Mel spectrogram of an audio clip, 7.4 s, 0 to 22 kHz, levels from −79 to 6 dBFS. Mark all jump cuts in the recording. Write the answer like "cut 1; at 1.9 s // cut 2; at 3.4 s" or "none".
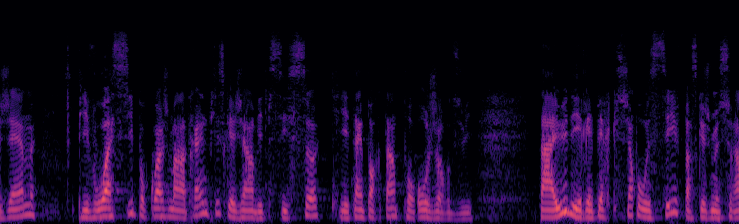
cut 1; at 2.1 s // cut 2; at 2.7 s // cut 3; at 4.1 s // cut 4; at 5.4 s // cut 5; at 6.3 s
